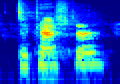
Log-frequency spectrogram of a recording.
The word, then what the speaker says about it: Takeshita: Am I pronouncing his name right? Takeshita.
